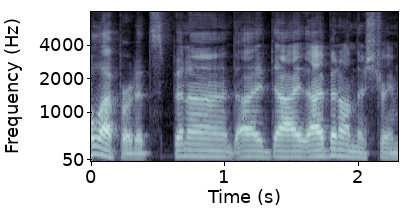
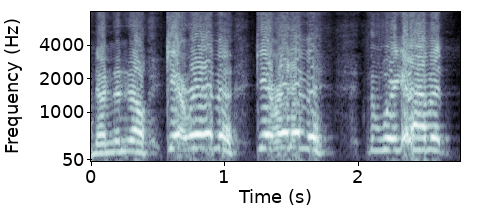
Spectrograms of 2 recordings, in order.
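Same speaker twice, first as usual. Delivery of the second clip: panicked; 10 semitones higher, 8 dB louder than usual. Real, not acted. Accidental screen mishap, panics.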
